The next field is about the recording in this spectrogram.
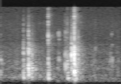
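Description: Chewing on a flavoured jelly bean gives a few soft, crunchy bites in quick bursts, fairly faint, with no talk.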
